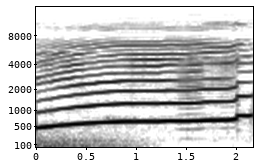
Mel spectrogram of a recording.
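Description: A long, high-pitched wailing cry that rises slowly in pitch and then holds steady.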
